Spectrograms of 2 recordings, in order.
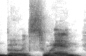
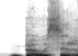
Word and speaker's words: boatswain: Which I didn't know how that was actually pronounced. I thought it was boatswain because it was written boatswain. – It looks like it. – Bosun? Like seriously? Bosun? You're going to tell me it looks like boatswain and it says, and you say bosun?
